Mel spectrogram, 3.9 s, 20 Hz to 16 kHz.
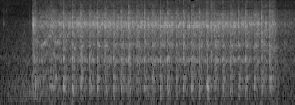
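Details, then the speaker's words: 1991 Dodge Stealth RT: starter cranks at an even three beats a second for about three seconds but the engine never catches or fires; crank, no-start. "okay so we're gonna start out to stealth and it won't even start"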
